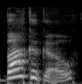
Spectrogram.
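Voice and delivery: ordinary delivery, nothing marked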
